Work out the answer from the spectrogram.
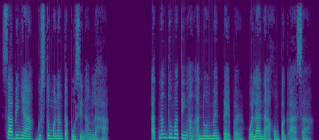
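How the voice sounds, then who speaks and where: A remorseful young mother, voiced by a woman storyteller, pleads apologetically in a romance audio story. The voice is middle in pitch and recorded very dry. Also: moderate pace, darkish tone, no room sound, lightly acted. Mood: remorseful pleading. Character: remorseful young mother, heartbroken estranged wife.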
